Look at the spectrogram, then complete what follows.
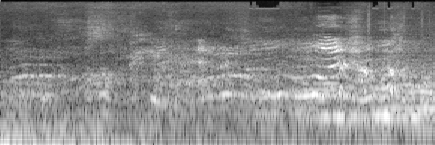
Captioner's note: audience reacts; sobbing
